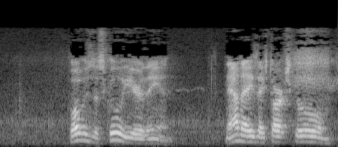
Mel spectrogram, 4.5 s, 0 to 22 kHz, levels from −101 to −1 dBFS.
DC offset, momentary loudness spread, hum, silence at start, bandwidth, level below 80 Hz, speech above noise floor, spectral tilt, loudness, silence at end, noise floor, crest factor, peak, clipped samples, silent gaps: under 0.1%; 9 LU; none; 0.95 s; 10.5 kHz; -74 dBFS; 28 dB; -3.5 dB/octave; -20 LUFS; 0 s; -48 dBFS; 20 dB; -2 dBFS; under 0.1%; none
